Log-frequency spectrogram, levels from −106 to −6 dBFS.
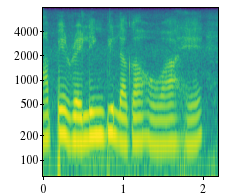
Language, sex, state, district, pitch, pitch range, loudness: Hindi, female, Arunachal Pradesh, Lower Dibang Valley, 175 Hz, 165-200 Hz, -14 LUFS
